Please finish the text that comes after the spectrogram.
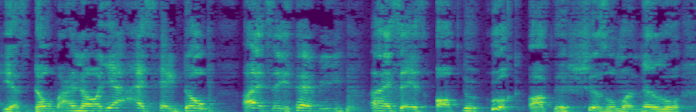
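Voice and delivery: mocking wannabe [name]. Rapper mocks copycat slang users, high mock voice. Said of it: "the wannabe [name] guy".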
